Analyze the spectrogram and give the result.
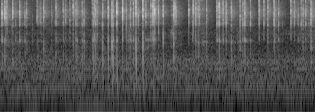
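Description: A small, hollow, empty red plastic cup with a curved lip, held in both hands, is tapped and scratched quickly with long acrylic nails. The result is a fast, irregular stream of crisp, bright clicks and scratchy rustles with almost no low end. Each tap dies away instantly.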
